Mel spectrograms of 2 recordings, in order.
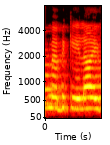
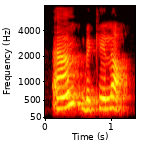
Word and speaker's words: Mbekela: This is not Mabekela. If you think that this is Mabekela, no, this is wrong. This is Mbekela.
